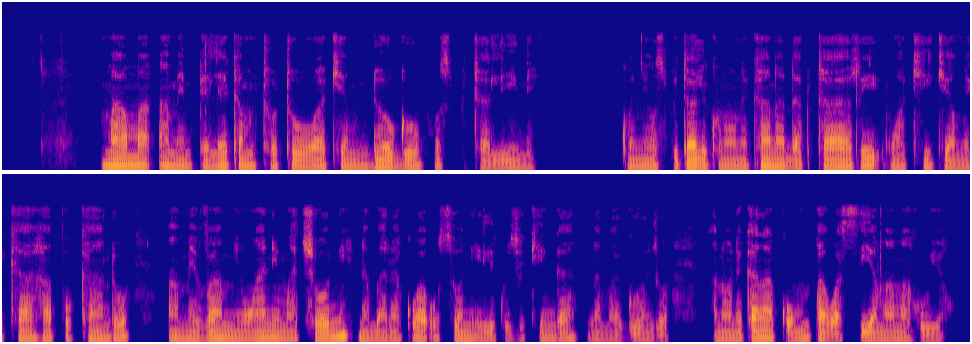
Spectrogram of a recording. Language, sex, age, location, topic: Swahili, male, 18-24, Wajir, health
